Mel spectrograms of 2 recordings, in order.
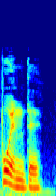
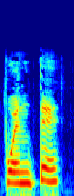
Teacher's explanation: Yo la separo en dos sílabas, puente, y tengo que la vocal cerrada U, en ese caso también es átona, porque el acento recae sobre la letra E, sobre la vocal E. Con lo cual ahí tengo nuevamente un diptongo formado en este caso por una vocal cerrada tónica, perdón, por una vocal cerrada átona, más una vocal abierta.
